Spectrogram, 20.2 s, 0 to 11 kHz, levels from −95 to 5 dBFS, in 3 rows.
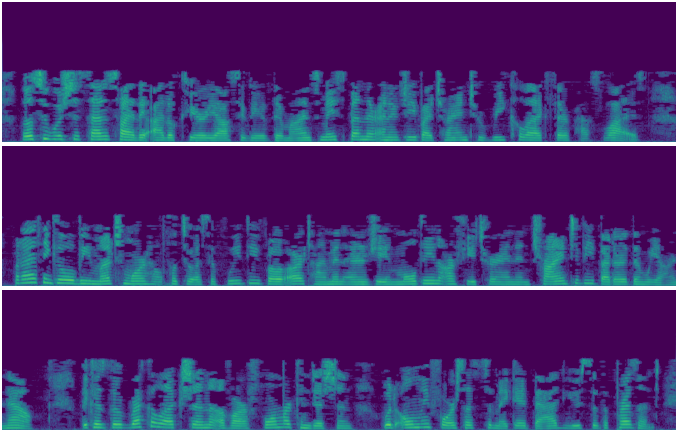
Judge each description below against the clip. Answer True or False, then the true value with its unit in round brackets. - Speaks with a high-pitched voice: True (200 Hz)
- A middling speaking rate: False (215 wpm)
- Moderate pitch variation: True (4.0 semitones)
